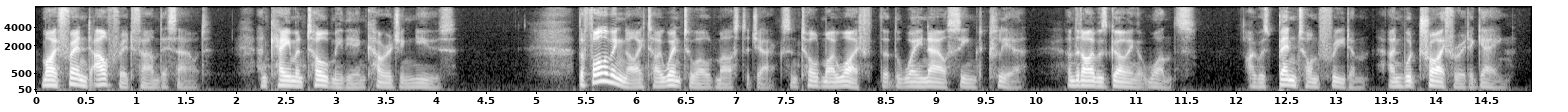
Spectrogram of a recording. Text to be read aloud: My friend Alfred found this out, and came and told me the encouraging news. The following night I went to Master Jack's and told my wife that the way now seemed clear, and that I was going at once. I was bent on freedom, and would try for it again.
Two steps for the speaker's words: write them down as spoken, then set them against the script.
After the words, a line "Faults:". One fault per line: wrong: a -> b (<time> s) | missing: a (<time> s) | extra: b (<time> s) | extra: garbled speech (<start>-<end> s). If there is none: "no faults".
My friend Alfred found this out, and came and told me the encouraging news. The following night I went to old Master Jack's and told my wife that the way now seemed clear, and that I was going at once. I was bent on freedom, and would try for it again.
Faults:
extra: old (6.6 s)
